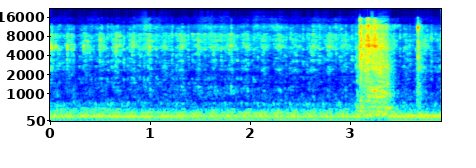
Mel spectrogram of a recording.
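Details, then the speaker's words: 1973 International 1210 2WD 3/4-ton, 345 V8, automatic, two-barrel carb, cold start after nearly two years idle: uneven idle with rough puffing chuff over a low drone; exhaust leaking, gas escaping on one side. "exhaust ain't real [Music] good still comes out this side kind"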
